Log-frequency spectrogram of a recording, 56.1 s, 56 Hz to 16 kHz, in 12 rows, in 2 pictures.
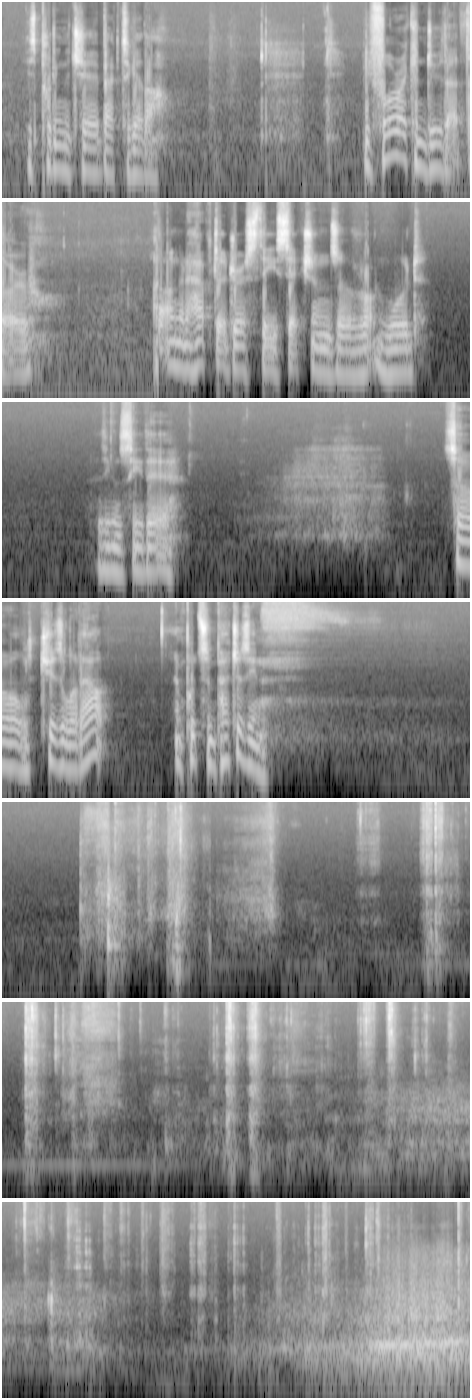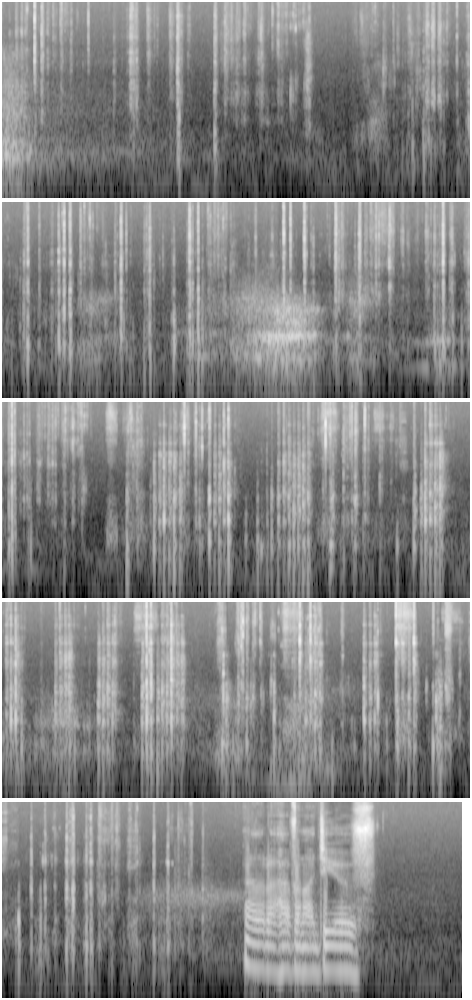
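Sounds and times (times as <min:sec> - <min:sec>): wood chisel scraping wood: 0:25.5 - 0:53.5.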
